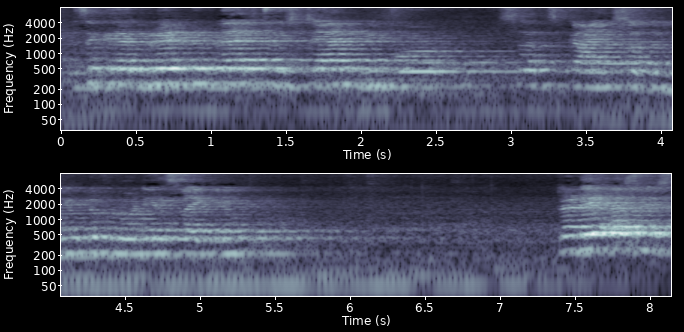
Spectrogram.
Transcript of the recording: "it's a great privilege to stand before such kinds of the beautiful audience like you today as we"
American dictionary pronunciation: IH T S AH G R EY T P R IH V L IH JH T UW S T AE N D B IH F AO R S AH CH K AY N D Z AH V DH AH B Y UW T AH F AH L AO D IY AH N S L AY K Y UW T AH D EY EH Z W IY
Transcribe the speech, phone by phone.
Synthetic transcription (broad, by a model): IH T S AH G R EY T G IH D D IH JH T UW S T AE N D B IH F AO R S AH CH K AY N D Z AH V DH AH B Y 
